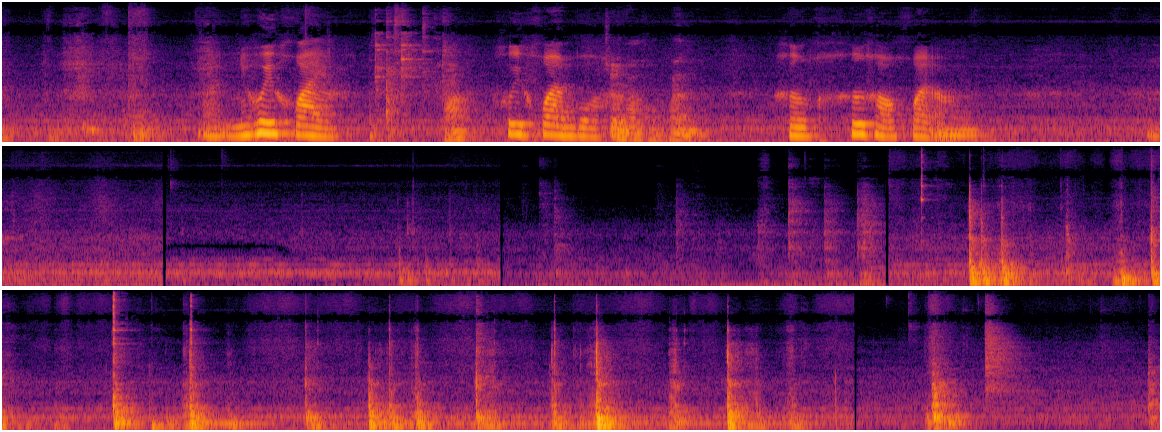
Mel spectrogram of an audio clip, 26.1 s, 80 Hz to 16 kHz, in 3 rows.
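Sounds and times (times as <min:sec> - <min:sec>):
tools knocking and clunking: 0:13.7 - 0:17.6, 0:19.6 - 0:23.4.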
